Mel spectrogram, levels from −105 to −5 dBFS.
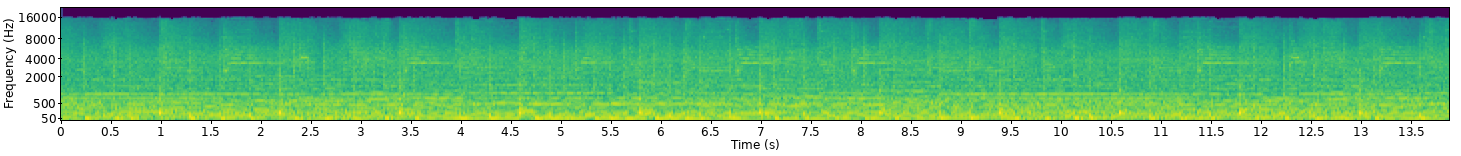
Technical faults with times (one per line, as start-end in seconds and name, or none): none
